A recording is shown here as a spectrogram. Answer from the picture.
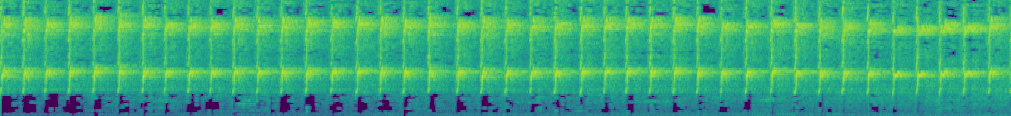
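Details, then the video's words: Extended lovebird 'ngekek' chatter serving as bait to prompt other lovebirds' calls: repeated harsh, squeaky high notes nearly three per second in a steady run, over a faint low hum. "Pancingan suara lovebird ngekek panjang"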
